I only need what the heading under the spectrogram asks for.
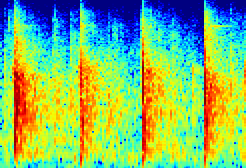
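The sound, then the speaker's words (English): A group claps hands in unison as a hand clap of praise to God, four sharp, bright claps landing on a steady beat about half a second apart, each ringing out briefly. No one talks. “In Jesus' name, can we give him a hand clap of praise this morning before we're seated?”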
